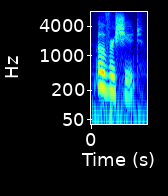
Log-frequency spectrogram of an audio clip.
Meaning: 1. To go past something; to go too far 2. To shoot beyond; to shoot too far to hit something 3. To pass swiftly over; to fly beyond 4. To exceed 5. To venture too far; to overreach (oneself)
- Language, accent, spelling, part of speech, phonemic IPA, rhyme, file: English, US, overshoot, verb, /ˌoʊ.vɚˈʃut/, -uːt, En-us-overshoot.ogg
